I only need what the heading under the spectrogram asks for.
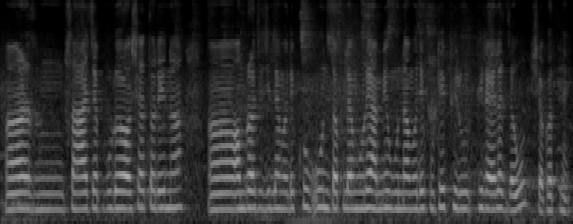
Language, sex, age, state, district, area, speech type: Marathi, female, 30-45, Maharashtra, Amravati, urban, spontaneous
